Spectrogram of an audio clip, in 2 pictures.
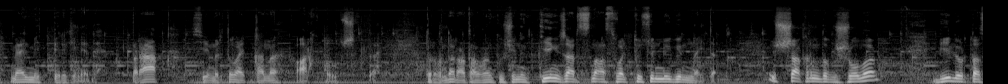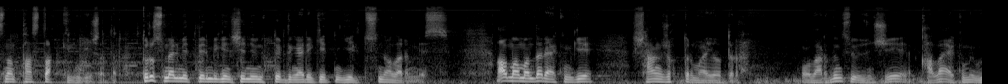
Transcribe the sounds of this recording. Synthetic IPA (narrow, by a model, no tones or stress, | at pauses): mʔælɪme̞t̪̚be̞̰ɾɡʲe̞̰ne̞̰d̪ɪ | b̥ɪɾɑq | se̞mɪɾt̪ɪwɑjt̪̚qɑnəɑ̰ɾəq̚bo̞̰lˠəpʃə̥qt̪ə̰ | t̪ʰʊɾʁənd̪ɑɾɑt̪ɑlˠʁɑŋkʲʰɵʃe̞nɪŋt̪ʰe̞ŋʒɑɾt̪əsənɑːsvalʲt̪ʰːɵselme̞ɡʲe̞nɪnɑ̰jt̪ɑ̰d̪ə | ʏʃʃɑqəɾəmd̪əqʒo̞lˠə | belwo̞ɾt̪ɑsənɑnt̪ʰɑst̪ɑq̚kʲʰʏjnd̪e̞̰ʒɑ̰t̪əɾd̪̥ʊɾəsmælɪme̞t̪̚beɾme̞ɡʲe̞nʃe̞newnɪk̚t̪e̞ɾd̪ɪŋæɾe̞kʲe̞t̪ɪnje̞lt̪ʰʏ̥sɪnɑlˠɑɾe̞̰mʔḛs | ɑ̰lˠmɑmɑnd̪ɑɾækʲɪmɡʲe̞ | ʃɑɴʒʊq̚t̪ʰʊɾmɑjwo̞t̪ə̰ɾwo̞̰lˠɑɾd̪əɴsɵzɪnʃe̞qʰɑlˠɑækʲɪmɪw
